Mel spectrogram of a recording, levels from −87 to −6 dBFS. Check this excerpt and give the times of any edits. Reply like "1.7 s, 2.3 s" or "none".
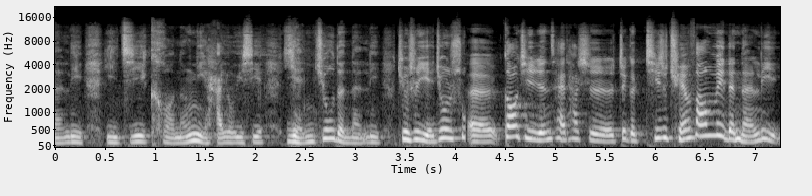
4.1 s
